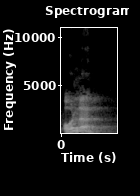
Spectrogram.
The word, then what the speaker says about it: hola: Most of the time it's mute, which means we actually don't pronounce it. So for example, if we have words like hablar or hola, then we just, as you just noticed, I just go straight away and say I don't say like hablar or hola, no. We just go straight and we read the vowel.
